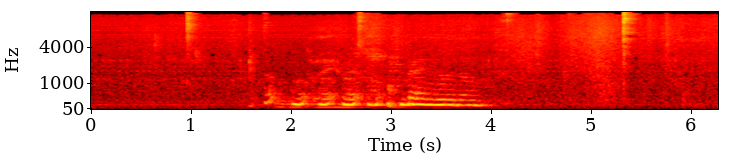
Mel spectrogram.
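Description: Metal surgical instruments click softly.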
